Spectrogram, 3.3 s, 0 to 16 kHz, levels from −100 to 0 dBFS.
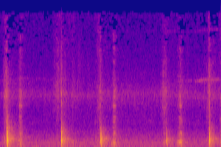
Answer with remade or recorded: recorded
